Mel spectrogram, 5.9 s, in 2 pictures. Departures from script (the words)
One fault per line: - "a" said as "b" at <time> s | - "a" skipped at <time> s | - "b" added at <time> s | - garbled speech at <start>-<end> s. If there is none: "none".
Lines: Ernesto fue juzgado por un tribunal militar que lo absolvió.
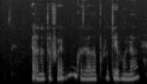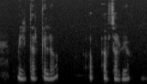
none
